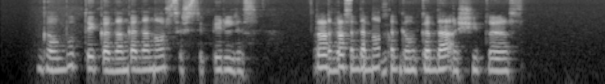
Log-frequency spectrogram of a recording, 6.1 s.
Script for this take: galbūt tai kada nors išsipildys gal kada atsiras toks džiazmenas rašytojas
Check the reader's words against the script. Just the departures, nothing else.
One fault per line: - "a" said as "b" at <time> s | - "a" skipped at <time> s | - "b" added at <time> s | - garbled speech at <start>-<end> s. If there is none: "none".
- "kada" added at 1.3 s
- garbled speech at 3.1-4.0 s
- "atsiras toks džiazmenas" skipped at 4.5 s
